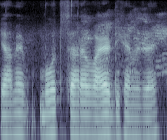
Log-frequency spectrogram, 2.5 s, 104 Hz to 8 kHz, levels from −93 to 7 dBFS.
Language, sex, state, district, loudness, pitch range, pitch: Hindi, male, Arunachal Pradesh, Lower Dibang Valley, -19 LUFS, 110-115 Hz, 115 Hz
